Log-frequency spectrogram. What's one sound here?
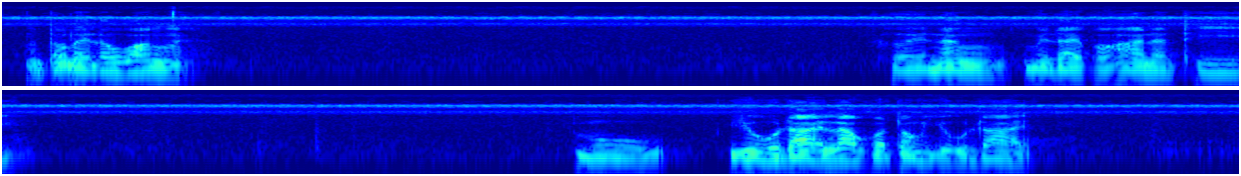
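An elderly man speaks calmly in short phrases.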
